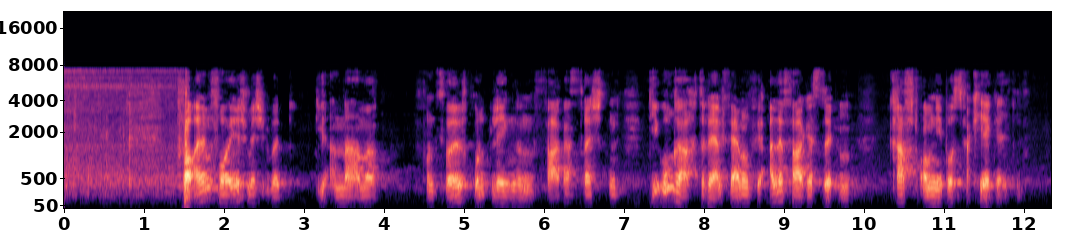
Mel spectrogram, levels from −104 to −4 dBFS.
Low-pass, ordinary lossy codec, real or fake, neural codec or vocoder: 7.2 kHz; none; fake; codec, 16 kHz, 4 kbps, FreqCodec, larger model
